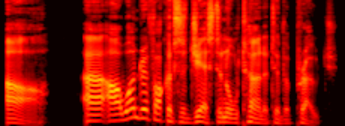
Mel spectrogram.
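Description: A man's voice: mid-range voice, huge pitch swings, brisk, a bit bright, no echo, clean studio sound. A man voicing an earnest young soldier who explains things in an eager, deferential, polite way.

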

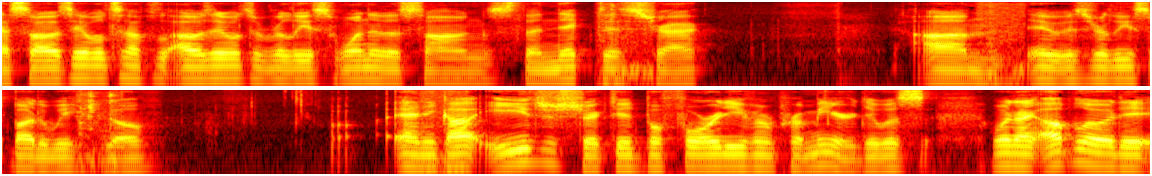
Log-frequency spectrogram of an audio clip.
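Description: Young man, podcast co-host, rambling, restarts, casual, lowish voice. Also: smooth. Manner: rambling, laughing, many restarts and fillers. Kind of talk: casual chat.

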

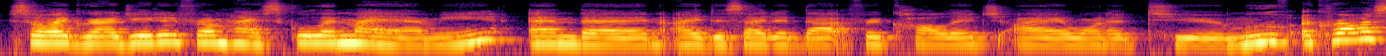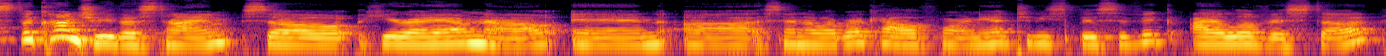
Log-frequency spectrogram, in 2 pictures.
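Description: A woman's voice: medium pitch, steady tone, a little slow, hardly any pauses, a little mellow. A young woman from Turkey with a Turkish accent, co-hosting a podcast in chatty casual talk full of "like". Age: young adult. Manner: chatty, lots of filler "like". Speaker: podcast co-host. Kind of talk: casual chat.

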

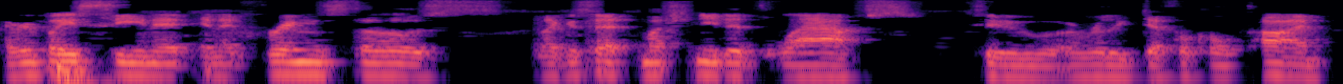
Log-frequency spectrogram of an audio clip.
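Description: Male podcast co-host, lower pitch, bright tense tone, laid-back teasing, muffled audio. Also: level tone, moderate pace. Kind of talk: casual podcast chat. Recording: dull lo-fi sound.

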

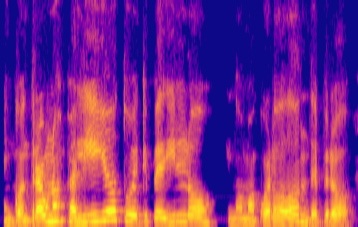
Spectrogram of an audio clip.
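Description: Chatty woman, higher voice. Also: expressive, fairly quick, a little mellow. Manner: chatty, laughs often, speaks in loose run-on stretches. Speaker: podcast guest. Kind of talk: casual conversational interview.

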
